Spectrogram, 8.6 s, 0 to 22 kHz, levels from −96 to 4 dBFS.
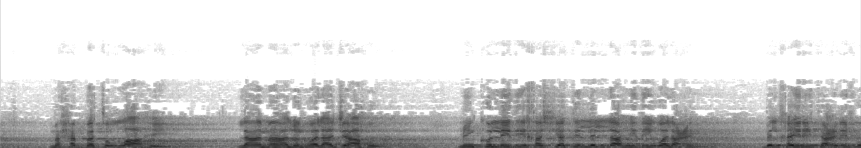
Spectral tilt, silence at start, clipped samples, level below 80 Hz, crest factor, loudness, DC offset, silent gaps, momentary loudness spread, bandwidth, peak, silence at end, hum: -5 dB/octave; 0 s; under 0.1%; -48 dBFS; 16 dB; -17 LUFS; 0.7%; none; 17 LU; 10 kHz; -2 dBFS; 0 s; none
